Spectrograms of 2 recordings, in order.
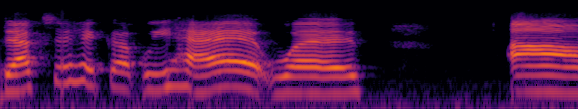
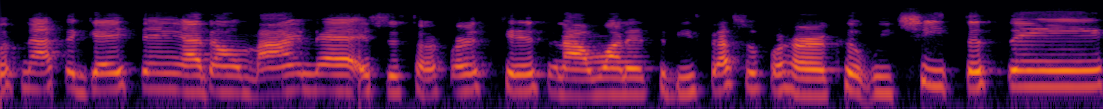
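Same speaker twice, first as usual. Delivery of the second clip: normal talking voice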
